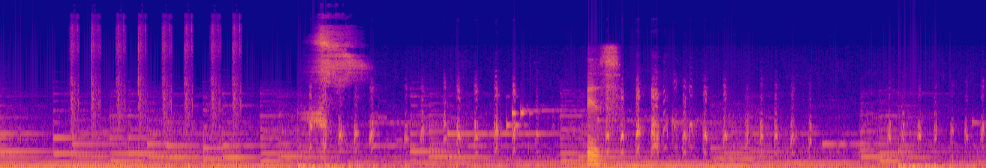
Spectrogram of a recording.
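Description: Chickens cluck in a dungeon crawler video game, short repeated clucks over a looping musical background with chimes, a brief spoken word in between.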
